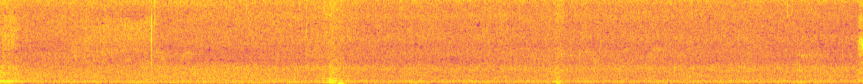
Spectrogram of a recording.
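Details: Dense, steady droning hum of many honey bees flying fast back home just before rain, which arrived three minutes later, with no break in the sound.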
